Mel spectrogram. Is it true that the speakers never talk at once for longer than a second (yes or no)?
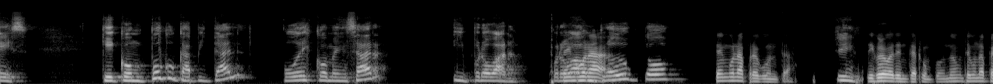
yes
